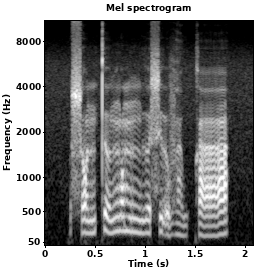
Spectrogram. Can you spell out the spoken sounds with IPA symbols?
s ɔ˨˦ n t̪ əː˨˦ ŋ ɔ˧ m ŋ ɨ˨˦ ə̯ s ɨ̰˧˨ ə̯ v a̤˨˩ w k aː˨˦

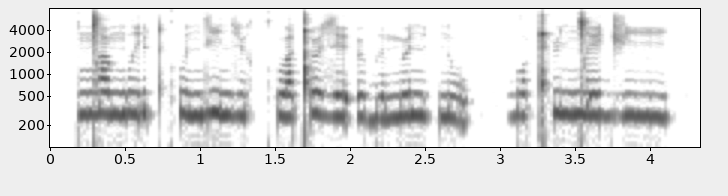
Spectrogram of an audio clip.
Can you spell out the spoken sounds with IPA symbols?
ŋ͡ǀ a ŋʷ i ɾ y t kʷʰ e n d i n z y x kʷʰ a ǃ ø z e ʔ ø b e m ø n ø t n u | ɡ ɔ ǃʰ y n ŋ͡ǀ e d͡ʒ i

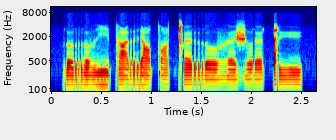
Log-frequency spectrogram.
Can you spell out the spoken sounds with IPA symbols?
ɾ o r o ɣ i t ɑ r i tˤ i ǀ œ r o ɣ œ ʒ o ɾ œ ǃ y

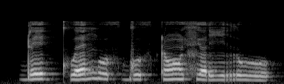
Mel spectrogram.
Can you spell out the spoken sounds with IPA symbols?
ɖ e ɡ kʷʰ ɛ ŋ u θ ɡ u θ ʈ õ fʲ ʌ ɾ i r u

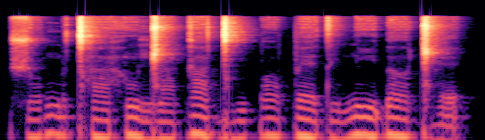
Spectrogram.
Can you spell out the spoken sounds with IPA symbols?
ʃ o ŋ͡m ə ǀʰ a h õ ŋ͡ǁ a ɡ a ɡ͡ǀ ĩ ɡ͡b ɔ p ɛ t i n ĩ ɗ ʌ ɡ͡ǁ ɛ

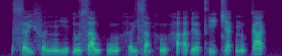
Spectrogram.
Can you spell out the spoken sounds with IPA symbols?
s ə˨˦ j f ə̤˨˩ n ŋ i̤˨˩ ɗ u˨˦ s a˧ w h w u˧˩ h ə̤˨˩ j z a̰˧˨ m h u˨˦ h a̰ː˧˥ ɗ ɨ˧ ə̯ t̪ʰ i˧ t͡ɕ a˨˩ k̚ n u˨˦ k a˦˥ k̚

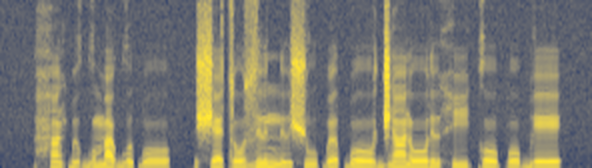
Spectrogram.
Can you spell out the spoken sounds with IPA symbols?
h ã˧ k͡p ɨ˨ ɡʷ ə˦ m a˨ ɡʷ ɨ˨ ɓ oː˨ | ʃ ɛ˨ t o˨ z ɨ˦ n ɨ˨ ʃ u˦ ɓ ə˧ ɓ oː˦˨ d͡ʒ ã˦ ɾ oː˦ ɾ ɨ˧ h iː˦ k o˦˨ p o˧ b eː˦

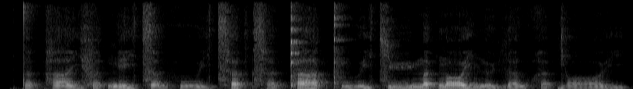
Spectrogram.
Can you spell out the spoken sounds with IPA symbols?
t̪ ɐ˨ k̚ h aː˧ j f ɐ˨ t̚ ŋ e˧ j t͡s ɐ˨ w h uː˨ j t͡sʰ ɐ˥ k̚ t͡sʰ ɐ˧ t̚ pʰ aː˥ k̚ pʰ uː˨˥ j t͡s yː˥ m ɐ˥ k̚ n̪ ɔː˥ j n̪ ɵ˨˩ ɥ l ɐ˨˧ w h ɐ˧ k̚ j ɔː˨ j

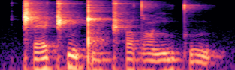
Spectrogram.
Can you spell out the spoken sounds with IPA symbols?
ǁʰ æ ǁʰ ũ ǃ ʉ ǁʰ u dˤ ɤ ŋ u kʼ ʊ

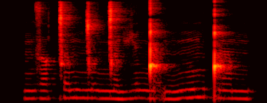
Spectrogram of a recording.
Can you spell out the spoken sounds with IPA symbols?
n z ɔ ǀ ə m ŋ͡ǀ u ŋ͡ǀ ə̃ vʲ ə ŋ͡ǃ ɛ̰ m ŋ ũ m ǃ ə̃ m

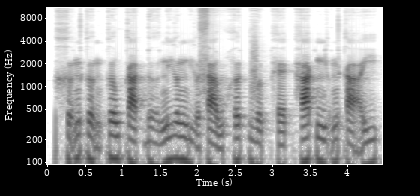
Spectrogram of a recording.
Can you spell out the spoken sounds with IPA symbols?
x ə̰˧˥ n k ə̰ː˧˨ ŋ k ə˧ w k a˨˩ t̚ ɗ ə̤ː˨˩ n i˧ ə̯ ŋ i˧˩ ə̯ s a˧˩ w h ə˦˥ t̚ v ə˨˩ p̚ h ɛ˨˩ k̚ h a˦˥ k̚ ɲ ə̰˧˥ n k a̰˧˥ j

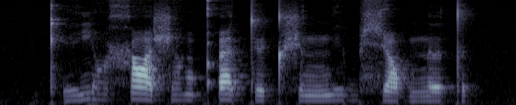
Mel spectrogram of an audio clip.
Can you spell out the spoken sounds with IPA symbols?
kʼ e̤˩˥ j ɑ̤˧ x ɑ˥˩ ʃ ɑ̤˥˩ ŋ qʼ ɪ˥˩ t ø˩ t ʃ ə˩ ŋ n e̤˥˩ b ɕ ɑ˩ b n ə˩ t

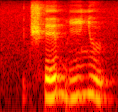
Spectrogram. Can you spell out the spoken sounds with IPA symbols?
t͡ʃʰ e b i ʎ ɯ

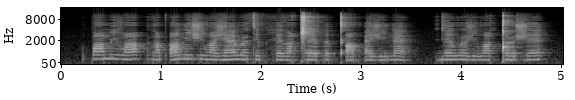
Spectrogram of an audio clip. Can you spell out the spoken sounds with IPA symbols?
p ɑ m i v ɑ | ɡ ɑ pʼ ɑ n i ʃ i w ɑ ʒ æ β ə˞ t ɪ p h ɛ ð ɑ ǁ ɛ p ɛ p kʼ ɑ p ʔ æ ʒ i n æ | ɡ ɛ w ə˞ ʒ i w ɑ ǃ ə˞ ʃ ɛ

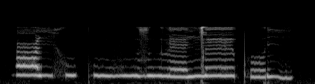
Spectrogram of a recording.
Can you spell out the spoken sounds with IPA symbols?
ʕ i x u pʰ uː v u z u l ɛ ŋ͡ǀ ɛː pʰ ʊ ɾ i

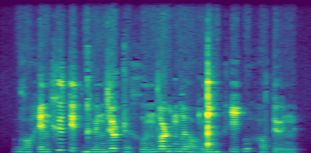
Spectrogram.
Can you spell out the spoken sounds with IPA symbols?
ɡ ɔ̤˨ h e˨ n xʲ u˦ t ɾʲ ø˨ t ɡʱ ʉ˨ n d ø˦ ʈ ə̤˨ x u˨ n d ɔ˦ ɖ m b ə˦ ɦ ɔ̤˨ ŋ͡ǃ ṳ˧ ɖ kʰ i˦ ʔ ṳ˦ h ɔ̤˧ t ʉ˨ n

